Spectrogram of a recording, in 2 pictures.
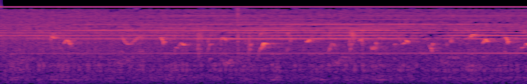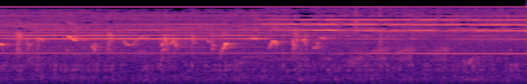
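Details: Striated bulbul, a common resident, singing at a cliffside waterfall where it came to bathe in the hot season, Phu Luang Wildlife Sanctuary, Loei, Thailand: quick, bright chirps and short warbled notes tumbling together, with other birds and steady high insect tones.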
